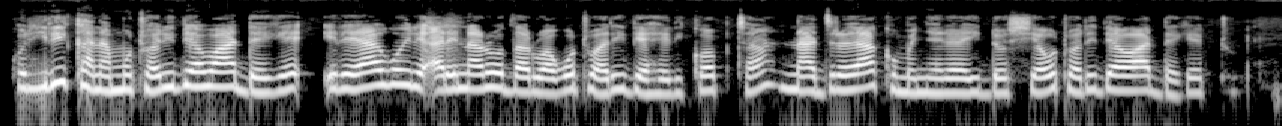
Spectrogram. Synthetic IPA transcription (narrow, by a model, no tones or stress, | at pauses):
koɾiɾikanamotwaɾiðiawadɛɣɛeɾejaɣoiɾɛʔaɾenaɾoðaɾwaɣotwaɾiðiaɦɛɾikɔptanad͡ʒeɾɔjakomɛɲɛɾɛɾaidɔʃiaotwaɾiðiawadɛɣɛtu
